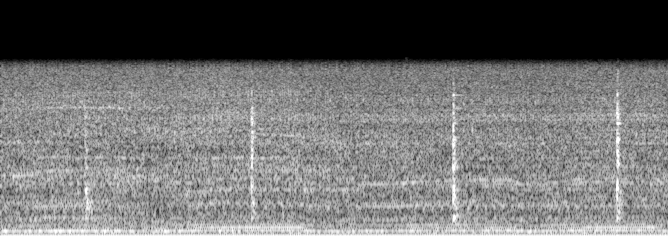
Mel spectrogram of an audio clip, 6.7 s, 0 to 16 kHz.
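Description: Linde H30D diesel forklift engine running at a steady idle, with four short sharp clicks spaced about one and a half to two seconds apart.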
